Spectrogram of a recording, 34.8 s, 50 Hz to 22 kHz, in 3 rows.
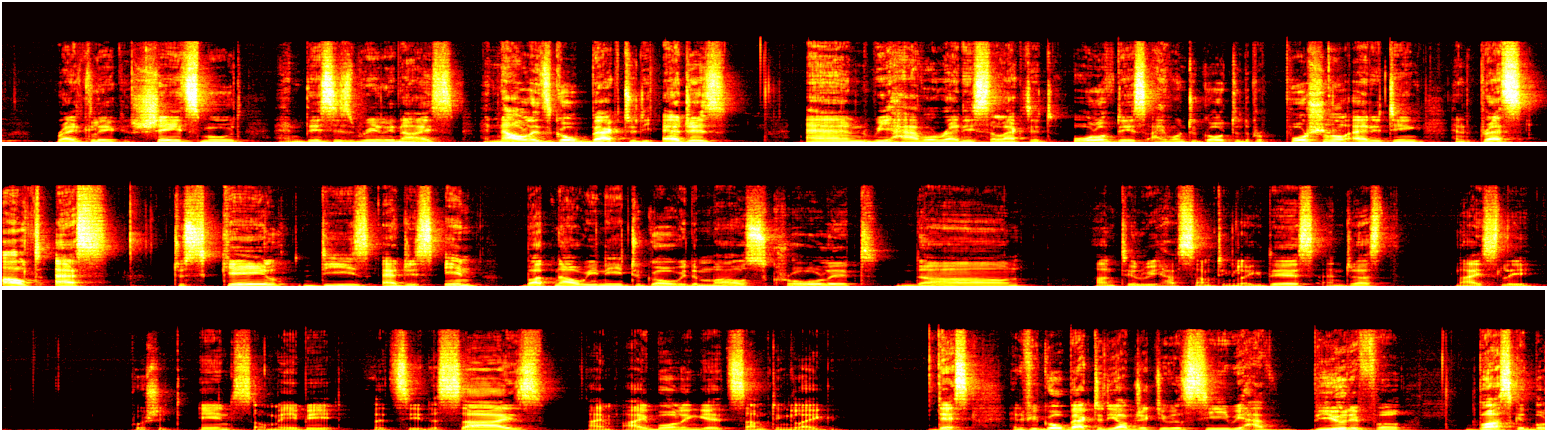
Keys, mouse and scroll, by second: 0.0 w, 1.6-3.8 middle drag, 3.4 w, 3.9 Tab, 6.0 middle click, 6.6 middle click, 7.0-7.7 scroll up 1, 7.7 middle click, 9.3 click, 9.8 click, 12.6 alt+s, 15.5-15.9 scroll down 2, 15.9-19.6 scroll up 26, 21.4-22.4 scroll down 1, 24.9-25.7 scroll down 2, 25.7-26.0 scroll up 1, 26.2-28.5 scroll down 1, 30.1 click, 30.6 Tab, 31.8 middle click, 32.2 scroll down 2, 32.6-33.1 middle drag, 33.3-34.2 middle drag, 34.4-34.7 middle drag.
